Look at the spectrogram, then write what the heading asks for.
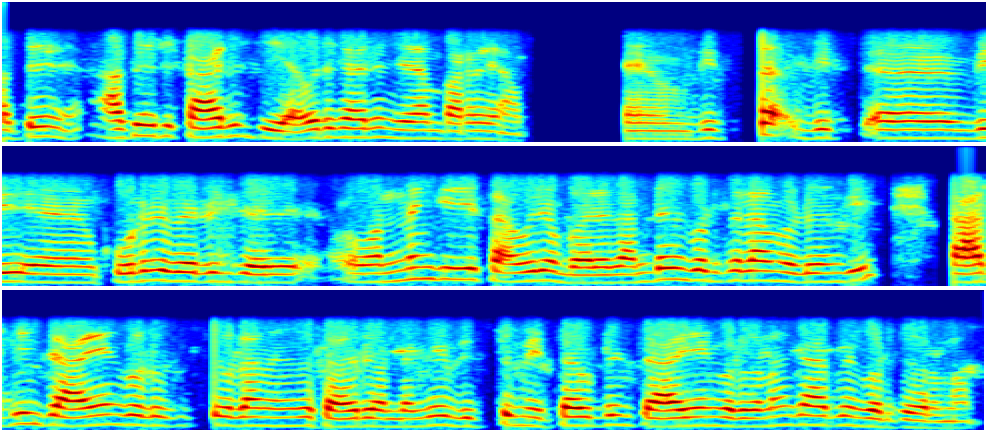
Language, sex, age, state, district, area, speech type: Malayalam, female, 60+, Kerala, Thiruvananthapuram, urban, conversation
